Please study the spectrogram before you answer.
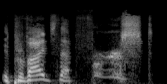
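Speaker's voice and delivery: strained, exaggerated imitation leaning hard on "first"; mocking, over-emphasized impression; mock intestinal discomfort. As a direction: squeeze out "first" like a bellyache. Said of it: "she sounds like she might be having a little intestinal discomfort".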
